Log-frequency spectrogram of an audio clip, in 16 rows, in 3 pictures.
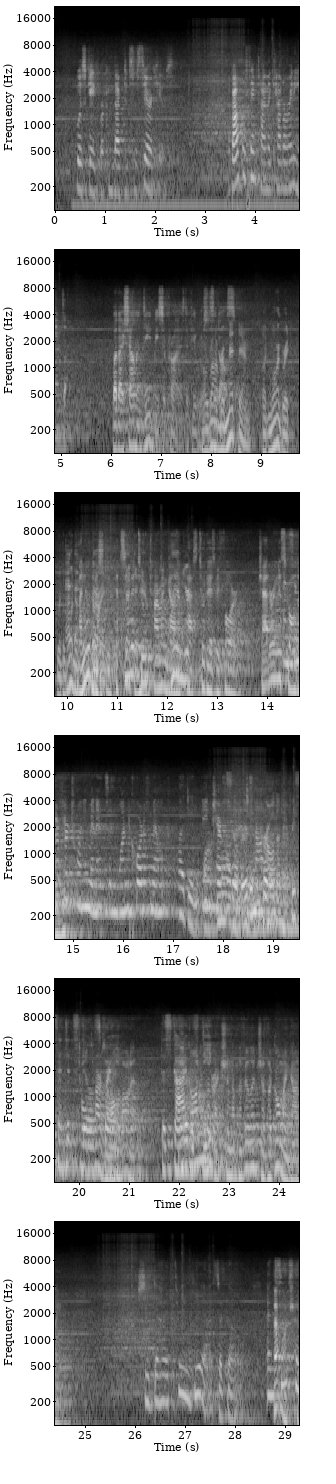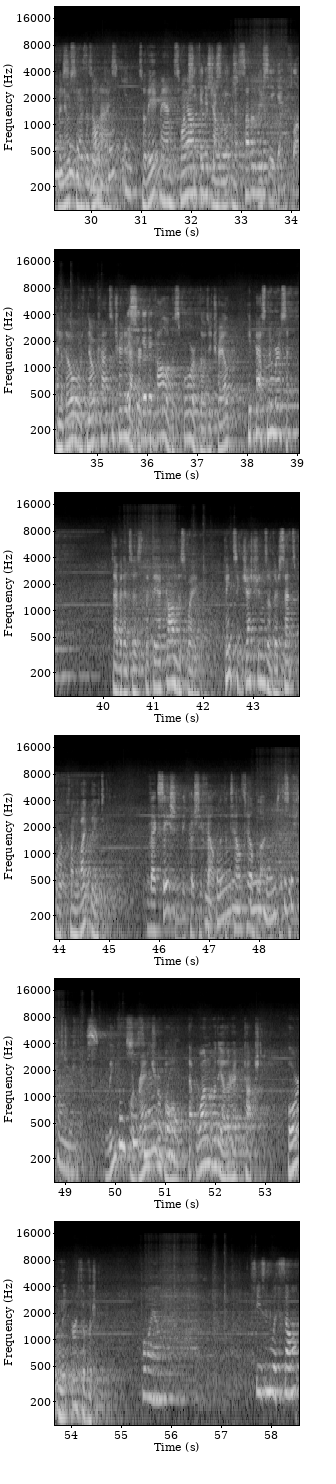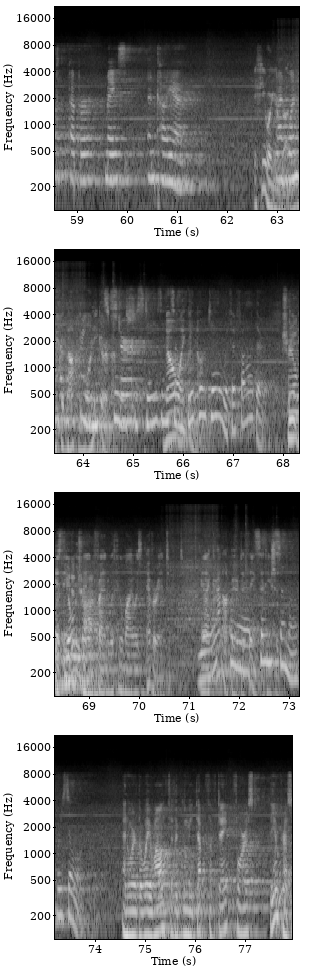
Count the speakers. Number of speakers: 7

